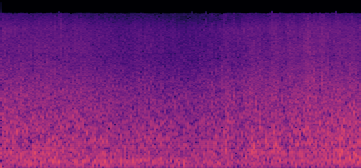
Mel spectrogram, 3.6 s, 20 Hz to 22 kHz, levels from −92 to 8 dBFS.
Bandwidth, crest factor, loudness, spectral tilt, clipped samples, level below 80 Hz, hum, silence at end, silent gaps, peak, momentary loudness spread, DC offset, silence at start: 16 kHz; 18 dB; -30 LUFS; -4 dB/octave; under 0.1%; -48 dBFS; none; 0 s; none; -12 dBFS; 6 LU; under 0.1%; 0 s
